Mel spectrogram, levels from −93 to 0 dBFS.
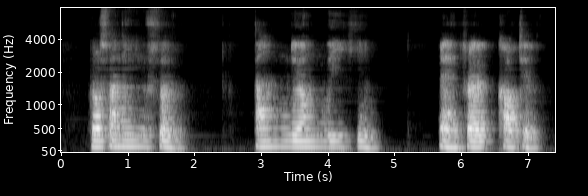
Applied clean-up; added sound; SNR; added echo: neural mask model DeepFilterNet 3.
